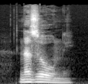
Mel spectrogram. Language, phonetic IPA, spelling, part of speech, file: Belarusian, [naˈzou̯nɨ], назоўны, adjective, Be-назоўны.ogg
- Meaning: nominative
